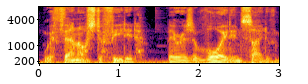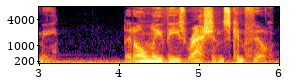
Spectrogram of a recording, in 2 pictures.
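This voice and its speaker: A put-on character voice at a moderate pace, with clear background noise. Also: man, very deep, low pitch for a man. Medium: machinima. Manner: formal, literal, deadpan.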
